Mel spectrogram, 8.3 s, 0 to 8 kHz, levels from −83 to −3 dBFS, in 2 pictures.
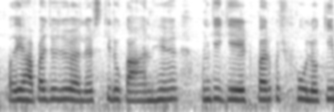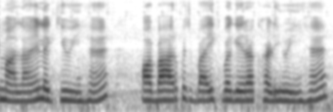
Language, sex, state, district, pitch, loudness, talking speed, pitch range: Hindi, female, Uttar Pradesh, Budaun, 220 Hz, -28 LUFS, 195 wpm, 215-235 Hz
